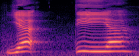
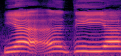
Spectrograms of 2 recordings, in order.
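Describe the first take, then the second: First: A glottal catch breaks the word after ya. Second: The word flows smoothly with no glottal catch. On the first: The speaker calls it right. "Hamzah ada baris sukun baca dengan putus" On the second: The speaker calls it wrong. "jangan baca ya tia ha yang tu tak putus"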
